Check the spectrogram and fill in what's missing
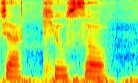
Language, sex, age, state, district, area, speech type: Odia, female, 18-30, Odisha, Jagatsinghpur, rural, read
